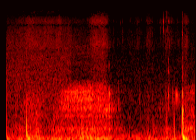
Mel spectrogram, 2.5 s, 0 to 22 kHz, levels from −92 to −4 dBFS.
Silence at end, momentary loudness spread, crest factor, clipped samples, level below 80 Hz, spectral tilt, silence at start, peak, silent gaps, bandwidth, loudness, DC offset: 0 s; 14 LU; 24 dB; under 0.1%; -50 dBFS; -5.5 dB/octave; 0.1 s; -22 dBFS; none; 16 kHz; -48 LUFS; under 0.1%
